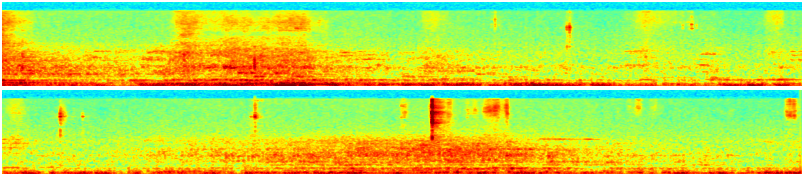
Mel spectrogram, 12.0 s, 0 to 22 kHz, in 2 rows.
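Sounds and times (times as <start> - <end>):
small objects handled on a tabletop: 8.9 - 10.0.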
